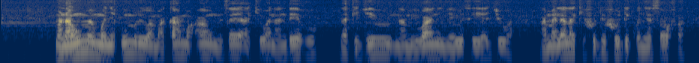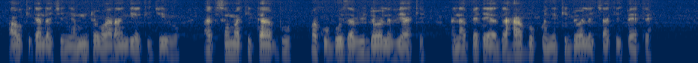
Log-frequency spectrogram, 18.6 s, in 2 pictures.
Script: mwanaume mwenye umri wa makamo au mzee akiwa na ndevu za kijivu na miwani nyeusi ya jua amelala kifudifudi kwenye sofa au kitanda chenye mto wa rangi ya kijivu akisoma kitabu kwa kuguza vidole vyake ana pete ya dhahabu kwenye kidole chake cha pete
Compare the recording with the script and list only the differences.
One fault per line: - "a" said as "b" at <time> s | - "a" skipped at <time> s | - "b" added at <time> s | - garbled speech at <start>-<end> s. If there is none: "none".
- "cha" skipped at 17.6 s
